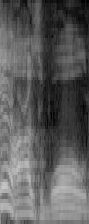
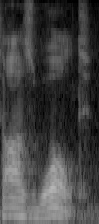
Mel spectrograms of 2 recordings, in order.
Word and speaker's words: Oswalt: It's not Oswald, it's Oswalt.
